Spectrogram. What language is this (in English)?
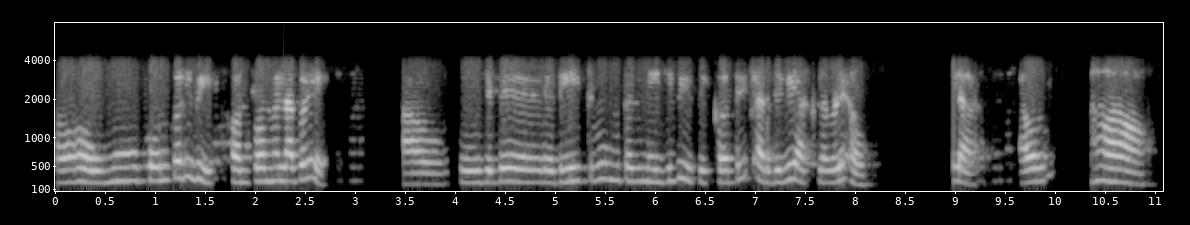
Odia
